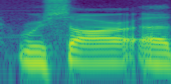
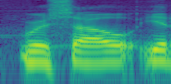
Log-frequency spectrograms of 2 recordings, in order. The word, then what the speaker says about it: Rousseau: He was only, Roussar, the kid they drafted in the first round from Miami, yep. Greg Rousseau, I think his name, I always mispronounce his name. Gregory Rousseau. Rousseau, thank you, fam.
